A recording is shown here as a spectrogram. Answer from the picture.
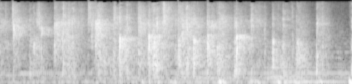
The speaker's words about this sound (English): You didn't clap your hands, friends.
